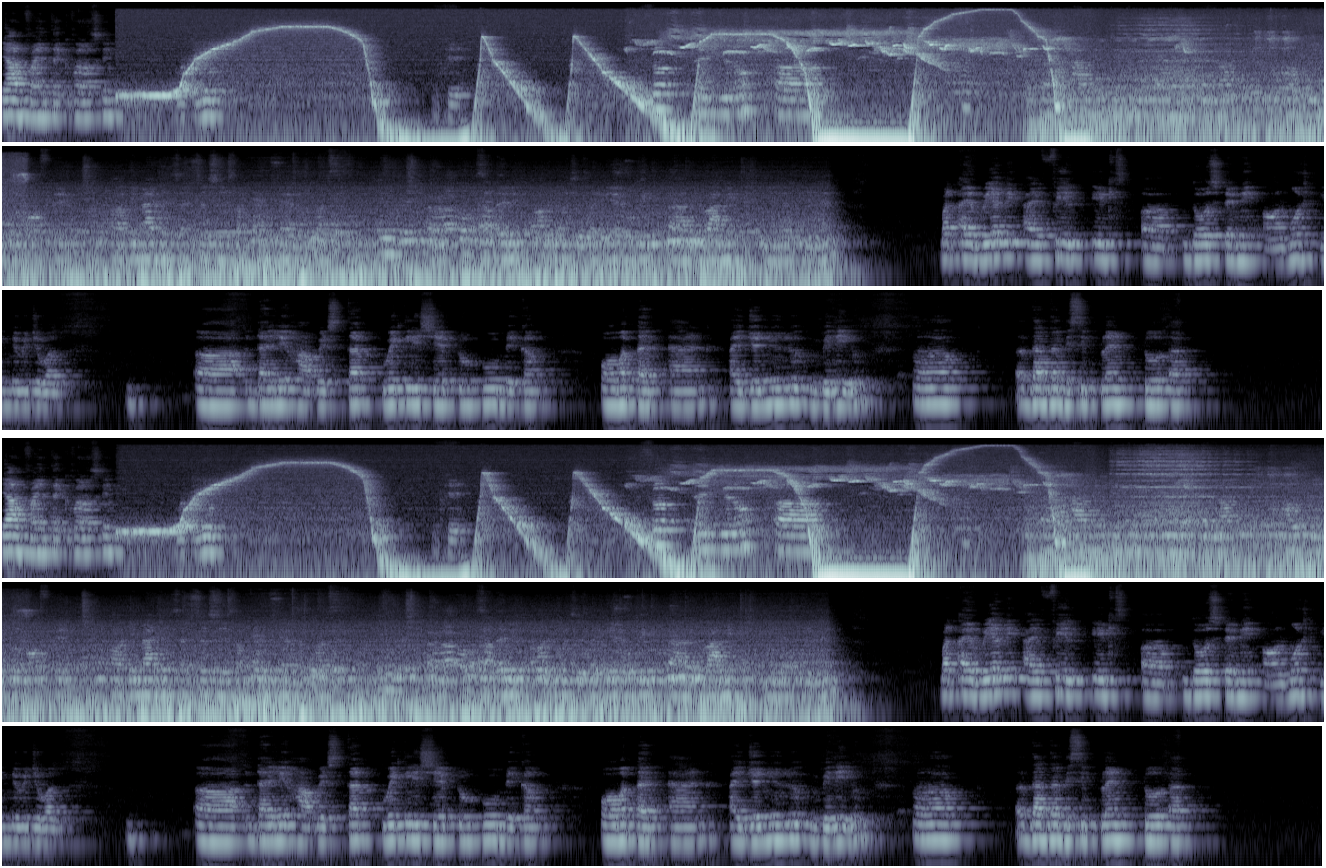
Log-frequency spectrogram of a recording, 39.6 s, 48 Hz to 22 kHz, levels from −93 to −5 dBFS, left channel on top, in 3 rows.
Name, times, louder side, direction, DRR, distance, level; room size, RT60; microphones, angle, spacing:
voice 1, 0.0-1.2 1.7-2.3 4.3-4.7 5.8-5.9 6.3-8.3 10.4-14.0 14.3-16.6 17.5-21.6 22.6-27.0 27.7-27.8 28.4-31.9 32.4-35.1 35.6-36.0 36.6-38.2, right 1 dB, 10° right, -4 dB, 0.6 m, -41 dB
sound 1, 1.1-10.9, left 1 dB, 60° left, 0.8 m, -28 dB
sound 2, 6.2-13.5, left 7 dB, 45° left, 0.4 m, -35 dB
sound 3, 10.2-21.5, right 1 dB, 40° right, 0.9 m, -36 dB
4.7 x 3.7 x 2.6 m, 0.65 s
head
